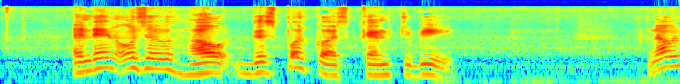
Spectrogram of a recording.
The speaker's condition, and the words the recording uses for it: Cerebral palsy. There's certain letters I can't properly pronounce, so it comes out flat.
